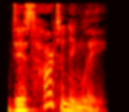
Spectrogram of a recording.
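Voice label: "dishearteningly", British English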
